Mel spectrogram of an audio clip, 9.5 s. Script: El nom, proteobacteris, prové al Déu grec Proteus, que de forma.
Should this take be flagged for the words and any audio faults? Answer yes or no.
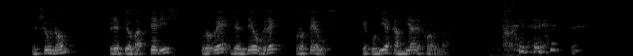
yes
